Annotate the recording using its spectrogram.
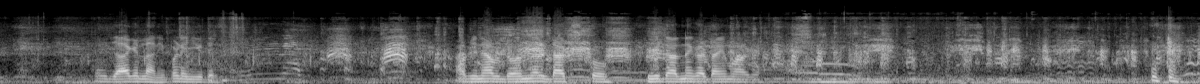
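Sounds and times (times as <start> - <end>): ducks quacking: 0.0 - 12.0.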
